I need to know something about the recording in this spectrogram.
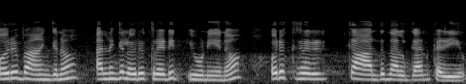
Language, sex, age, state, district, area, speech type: Malayalam, female, 18-30, Kerala, Idukki, rural, read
